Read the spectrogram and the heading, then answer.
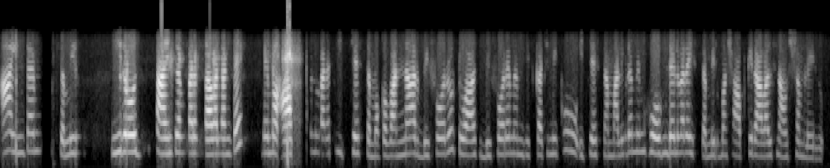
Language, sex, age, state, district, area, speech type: Telugu, female, 30-45, Andhra Pradesh, Srikakulam, urban, conversation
